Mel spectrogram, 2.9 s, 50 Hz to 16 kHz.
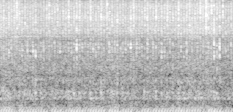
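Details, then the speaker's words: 1948 McCormick-Deering W-4 tractor on first run after revival, running out of gas: low heavy idle with uneven loping beat and dips in firing as it starves for fuel. "Running out of gas now. Put it out of its misery."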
